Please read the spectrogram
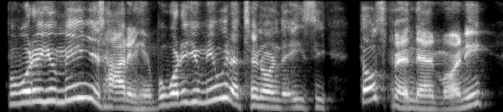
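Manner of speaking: put-on high kvetching old New York parent; Seinfeld's parents. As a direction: whine like a cheap old parent about the AC. Imitating Seinfeld's parents complaining.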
